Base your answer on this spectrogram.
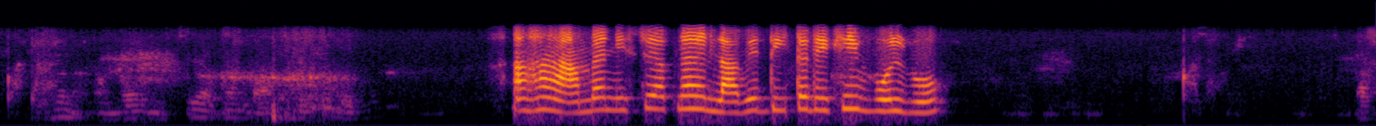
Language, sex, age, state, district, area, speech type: Bengali, female, 18-30, West Bengal, Birbhum, urban, conversation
